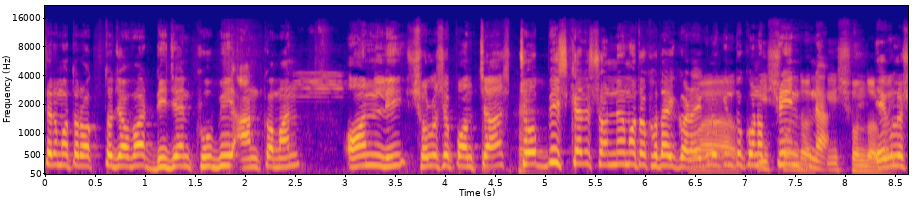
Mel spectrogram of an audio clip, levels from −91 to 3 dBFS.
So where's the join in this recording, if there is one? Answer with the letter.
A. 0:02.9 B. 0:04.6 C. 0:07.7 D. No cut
B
